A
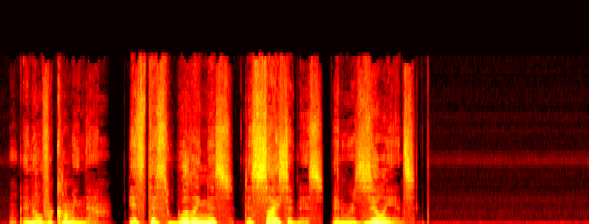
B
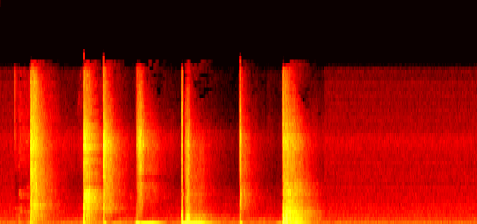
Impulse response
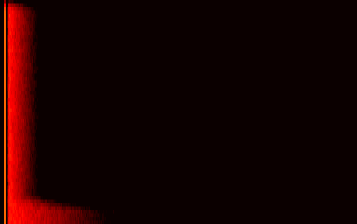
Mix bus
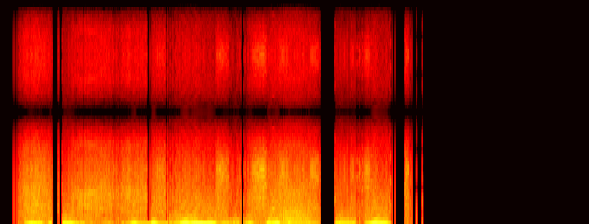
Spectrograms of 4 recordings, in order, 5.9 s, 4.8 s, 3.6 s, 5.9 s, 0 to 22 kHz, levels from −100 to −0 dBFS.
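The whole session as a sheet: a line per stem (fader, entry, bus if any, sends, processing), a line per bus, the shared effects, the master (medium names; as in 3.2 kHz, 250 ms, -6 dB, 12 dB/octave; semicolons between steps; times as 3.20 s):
-8.5 dB, 0.00 s, no send, echo send -14 dB, high-order bell 780 Hz -8.5 dB
+1.5 dB, 0.00 s, send -11 dB, no echo send, spectral blur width 236 ms; vibrato 3.7 Hz 84 cents; auto duck -11 dB, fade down 0.65 s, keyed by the first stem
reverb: on, RT60 1.4 s, pre-delay 32 ms
echo: feedback delay 405 ms, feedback 31%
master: bit crusher 5-bit; decimation joined by straight lines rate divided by 4×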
